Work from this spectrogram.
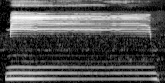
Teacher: دونوں ہونٹوں کے خشک حصے سے ادا ہوگا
